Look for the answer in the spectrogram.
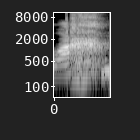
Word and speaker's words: Loch: She is our local Loch Monster. – Loch. – She's our Loch Monster. – You gotta pronounce the H. – Yeah, yeah. She's our local Loch Monster.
